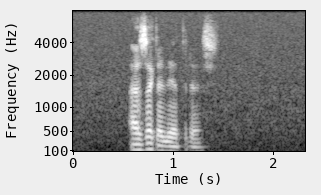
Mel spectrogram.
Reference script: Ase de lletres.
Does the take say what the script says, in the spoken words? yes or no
yes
